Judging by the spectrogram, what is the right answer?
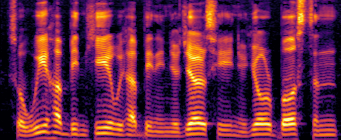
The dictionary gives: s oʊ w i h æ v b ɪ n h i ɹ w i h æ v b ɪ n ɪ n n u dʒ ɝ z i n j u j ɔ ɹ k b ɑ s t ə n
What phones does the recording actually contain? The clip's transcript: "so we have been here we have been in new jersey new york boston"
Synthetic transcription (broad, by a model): s oʊ w i h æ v b ɪ n h i ɹ w i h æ v b ɪ n ɪ n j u dʒ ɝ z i n j u j ɔ ɹ k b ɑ s t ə n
